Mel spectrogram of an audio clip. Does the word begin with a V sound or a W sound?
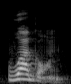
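W sound. The word begins with a W sound. This is how it is said in Belgium. "en Belgique, c'est prononcé comme W"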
